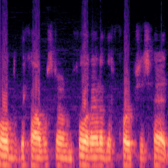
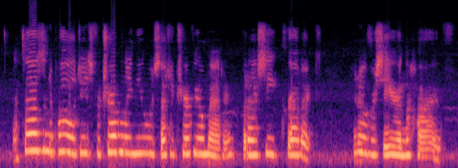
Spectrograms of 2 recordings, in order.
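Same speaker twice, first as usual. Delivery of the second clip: very high-pitched put-on character voice. Narrator voicing a messenger asking the player for help, high-pitched voice. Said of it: "we're just going to do high pitched instead".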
